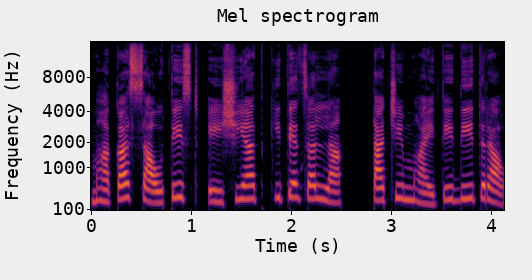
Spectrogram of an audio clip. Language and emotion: Goan Konkani, neutral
